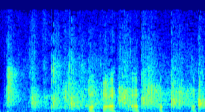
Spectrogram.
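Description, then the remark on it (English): A church audience claps their hands to God during a service, a dense wash of many hands filling the whole stretch, with a few raised voices calling out over the applause partway through. “Won't you clap your hands to that?”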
